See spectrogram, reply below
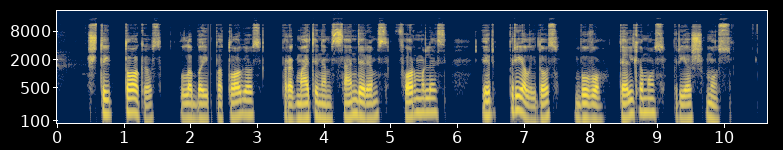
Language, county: Lithuanian, Vilnius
